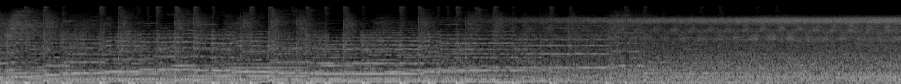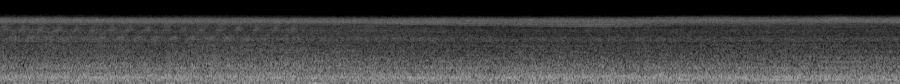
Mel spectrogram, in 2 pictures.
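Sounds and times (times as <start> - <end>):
electric train approaching: 0.0 - 18.0.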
